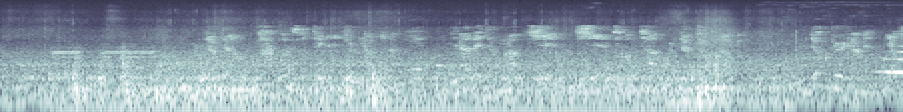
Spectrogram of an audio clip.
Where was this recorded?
on a bus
